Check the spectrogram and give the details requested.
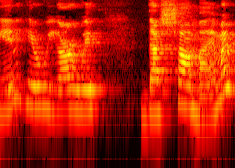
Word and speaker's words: Dashama: here we are with dasama am I pronouncing it properly I'm always wondering if pronounce it properly it's actually dashima my mother would say but you know people say it many ways that's fine for me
